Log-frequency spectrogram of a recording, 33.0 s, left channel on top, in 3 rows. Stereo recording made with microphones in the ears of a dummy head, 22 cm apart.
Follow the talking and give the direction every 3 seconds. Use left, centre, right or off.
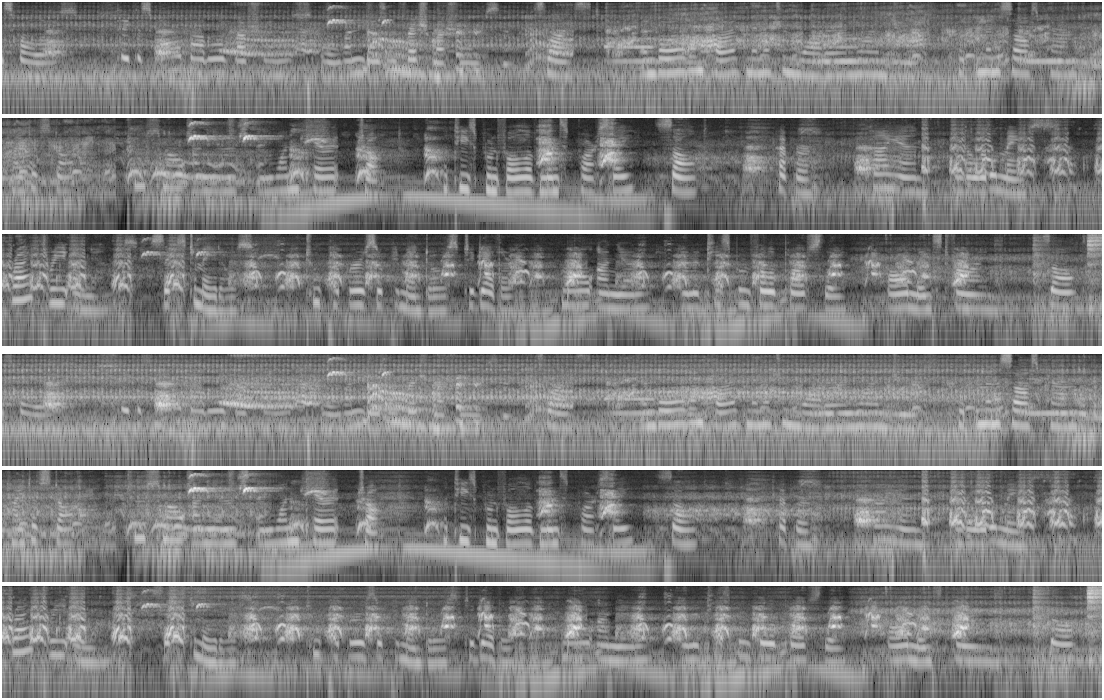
left, left, centre, right, right, left, left, left, left, left, left.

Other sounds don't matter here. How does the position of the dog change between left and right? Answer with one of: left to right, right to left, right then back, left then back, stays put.
left then back.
